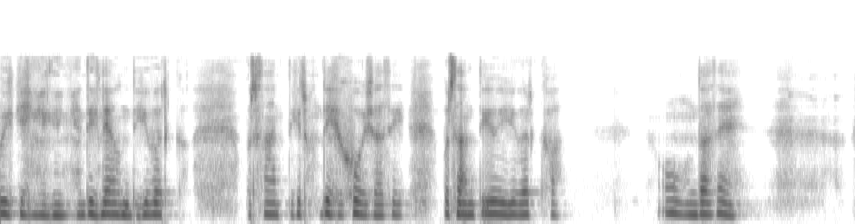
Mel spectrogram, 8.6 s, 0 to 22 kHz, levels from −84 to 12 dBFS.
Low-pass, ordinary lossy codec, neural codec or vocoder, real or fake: none; none; none; real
